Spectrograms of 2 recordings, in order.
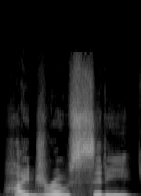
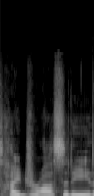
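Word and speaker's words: Hydrocity: There's a stage in the third one that's spelled Hydro City, but I think the pronunciation is Hydrosity. Sounds more, but I know there's like a flame war on the internet about, fuck you, it's Hydrosity. No, fuck you, it's Hydro City.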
